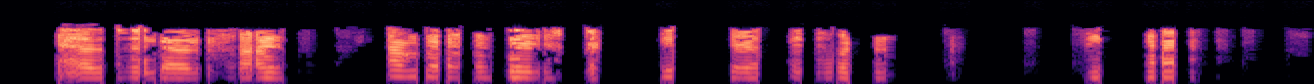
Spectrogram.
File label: Fire Dispatch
